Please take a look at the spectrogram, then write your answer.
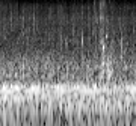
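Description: A triceratops drinks water in the dinosaur survival game Saurian, giving a steady pouring, lapping water sound that runs evenly throughout, close and moderately loud.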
